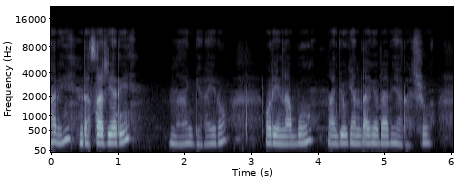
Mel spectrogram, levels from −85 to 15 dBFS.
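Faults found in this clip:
Gritty, lispy sibilants and metallic, loosely matched treble throughout; nothing above 12.3 kHz. Likely HE-AAC compression: band replication rebuilds the highs from lower bands, pointing to about 16 kbps.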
